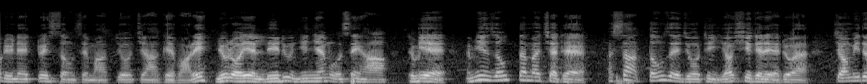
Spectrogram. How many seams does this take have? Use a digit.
2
